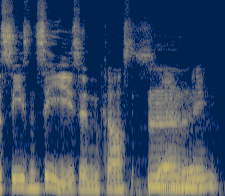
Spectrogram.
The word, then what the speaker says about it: Carceri: No, Carceri, hard C. I believe according to Chris Perkins, it's like incarceration. So Carceri.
